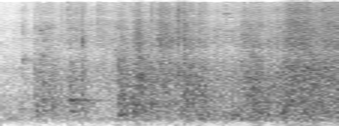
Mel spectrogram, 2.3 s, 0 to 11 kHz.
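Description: An MC 430 R hydraulic scrap shear's steel jaws crushing and tearing scrap metal. A few sharp knocks come first, then a dense grinding, crunching noise from about a second in that grows louder.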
